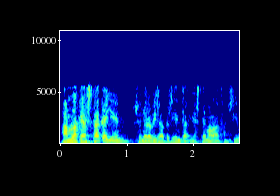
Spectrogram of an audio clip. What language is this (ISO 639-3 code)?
cat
